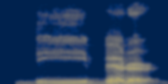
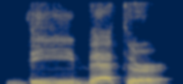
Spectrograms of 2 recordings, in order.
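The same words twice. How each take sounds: First: Slow "Be better" with a flapped T like R; "Be better" slowly, T as a quick R tap. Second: Slow "Be better" with a crisp T; "Be better" slowly, hard clear T. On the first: ("Be better" lento con la T como R) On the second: ("Be better" lento con T clara) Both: Shown as a demonstration. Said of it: "las tres con diferente pronunciación".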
